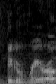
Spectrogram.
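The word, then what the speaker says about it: Figueroa: to mind was Nate I think it's figero is how you pronounce his last name my dude Nate is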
